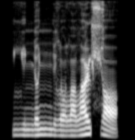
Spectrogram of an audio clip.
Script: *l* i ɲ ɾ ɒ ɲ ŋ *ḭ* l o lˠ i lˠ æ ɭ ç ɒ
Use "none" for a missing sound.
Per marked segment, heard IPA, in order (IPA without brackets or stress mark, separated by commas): ʎ, i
